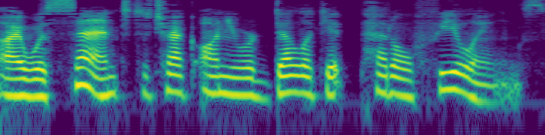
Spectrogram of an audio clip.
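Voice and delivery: usual speaking voice

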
